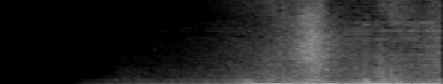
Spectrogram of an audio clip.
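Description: Whoosh sound effect for a logo reveal, swelling up out of silence about half a second in and building into a deep rumble with short airy sweeps layered over it.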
